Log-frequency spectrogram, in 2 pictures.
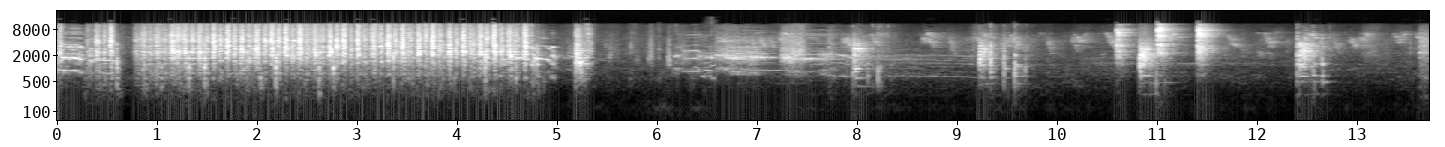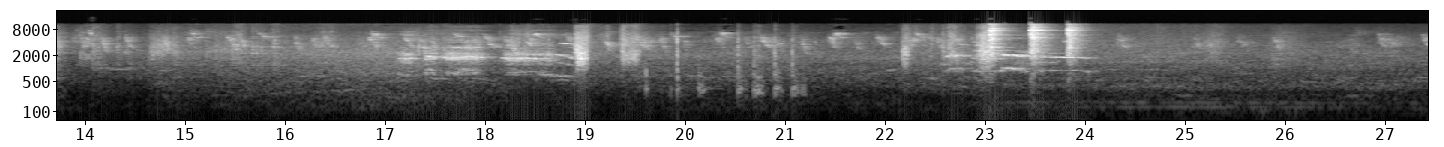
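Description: A handsaw cuts through a wooden slat for about four seconds. Then chickens cluck and a rooster crows, with scattered knocks of loose wooden pieces.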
